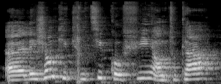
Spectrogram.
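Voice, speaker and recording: A woman's voice: on the high side, fairly quick, a little mellow, echoey room. A woman in her thirties from Canada, calling in to a live show and speaking earnestly. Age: 30s. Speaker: caller. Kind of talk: live call-in chat.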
